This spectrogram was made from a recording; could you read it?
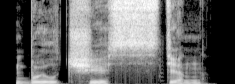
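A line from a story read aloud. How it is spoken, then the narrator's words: Hissed reply. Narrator (Russian): прошипел в ответ Гарри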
